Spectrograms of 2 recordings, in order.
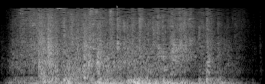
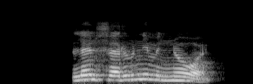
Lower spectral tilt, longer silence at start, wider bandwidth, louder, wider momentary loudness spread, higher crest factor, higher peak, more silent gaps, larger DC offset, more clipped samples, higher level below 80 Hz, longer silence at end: second, -3 dB/octave vs -8.5 dB/octave; second, 0.05 s vs 0.75 s; first, 15 kHz vs 7.2 kHz; second, -19 LUFS vs -15 LUFS; about the same, 9 LU vs 7 LU; about the same, 18 dB vs 14 dB; about the same, -2 dBFS vs -2 dBFS; neither; neither; neither; first, -28 dBFS vs -60 dBFS; second, 0.25 s vs 0.4 s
